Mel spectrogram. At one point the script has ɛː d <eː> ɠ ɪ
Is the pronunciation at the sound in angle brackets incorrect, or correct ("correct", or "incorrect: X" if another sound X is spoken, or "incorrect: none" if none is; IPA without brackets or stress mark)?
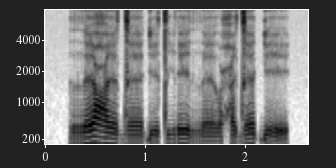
incorrect: ɛː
